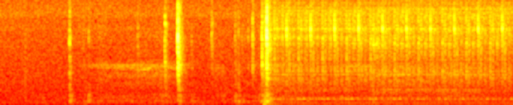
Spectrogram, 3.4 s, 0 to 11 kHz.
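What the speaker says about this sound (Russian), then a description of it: "И сейчас запускаем двигатель." Small washing machine motor powered from a 12-volt supply with a tachometer spinning up from rest, a sharp click then a steady low whir with rhythmic ticking pulses at minimum speed, quiet and close.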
